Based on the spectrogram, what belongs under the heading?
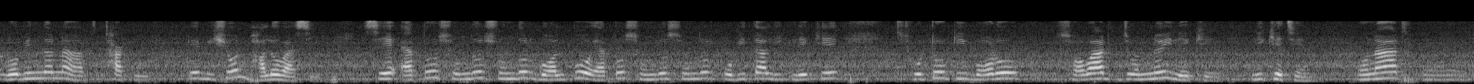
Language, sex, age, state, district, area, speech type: Bengali, female, 60+, West Bengal, Kolkata, urban, spontaneous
